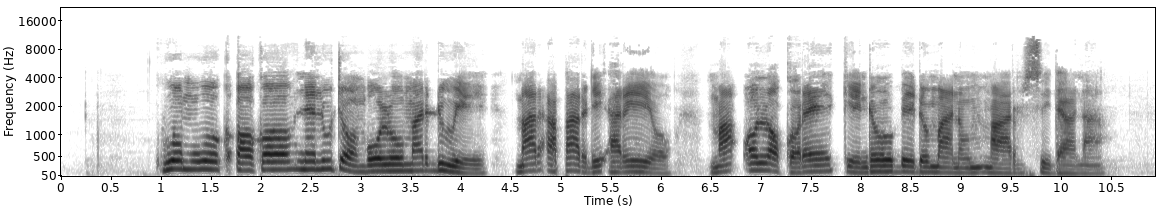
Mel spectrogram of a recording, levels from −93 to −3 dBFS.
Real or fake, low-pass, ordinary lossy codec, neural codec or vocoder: fake; 14.4 kHz; MP3, 48 kbps; codec, 32 kHz, 1.9 kbps, SNAC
